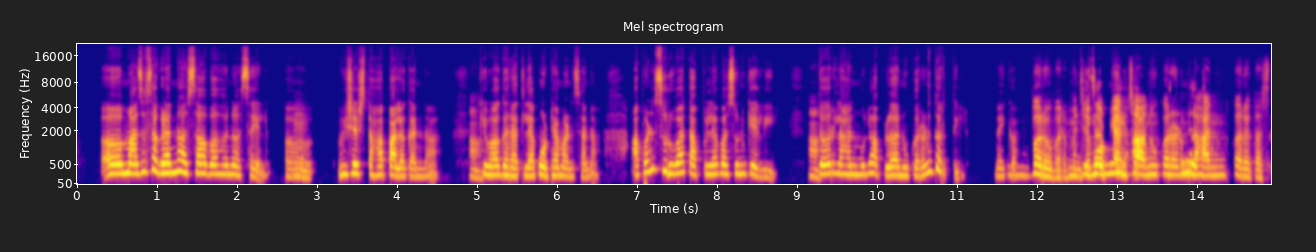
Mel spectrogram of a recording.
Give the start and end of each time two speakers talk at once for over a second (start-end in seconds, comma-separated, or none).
12.2-14.1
